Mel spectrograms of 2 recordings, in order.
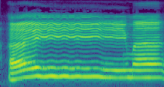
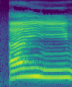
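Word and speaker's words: أيمانهم: sifat lin lentur lemas tidak boleh disentak tidak boleh dipanjangkan aima salah ama juga sa salah Salah yang betul. Aimanim begitu sifat-sifat lin panjang dua ketugan karena ada alif diawali dengan fat fathah.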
